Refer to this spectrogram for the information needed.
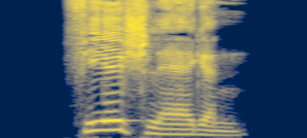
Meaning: dative plural of Fehlschlag
- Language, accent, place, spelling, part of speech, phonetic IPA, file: German, Germany, Berlin, Fehlschlägen, noun, [ˈfeːlˌʃlɛːɡn̩], De-Fehlschlägen.ogg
